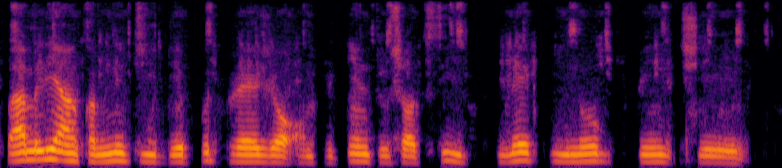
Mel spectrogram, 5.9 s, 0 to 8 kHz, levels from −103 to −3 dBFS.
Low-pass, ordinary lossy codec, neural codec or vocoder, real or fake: none; none; none; real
